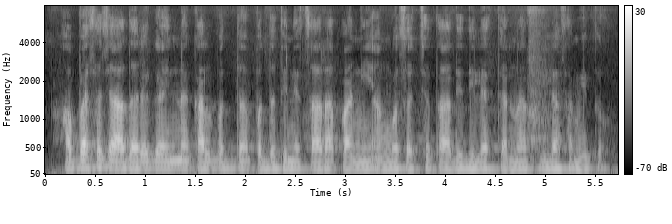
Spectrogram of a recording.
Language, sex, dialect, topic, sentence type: Marathi, male, Standard Marathi, agriculture, statement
